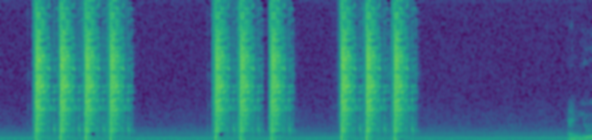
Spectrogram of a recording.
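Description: Glass tile magic tool effect in Tux Paint: three bursts of four bright, crisp glassy clinks each, evenly spaced and loud over a faint steady hum, with no talking.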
